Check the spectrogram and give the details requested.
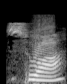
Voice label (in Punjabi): "suah", Punjabi; ਸੁਆਹ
